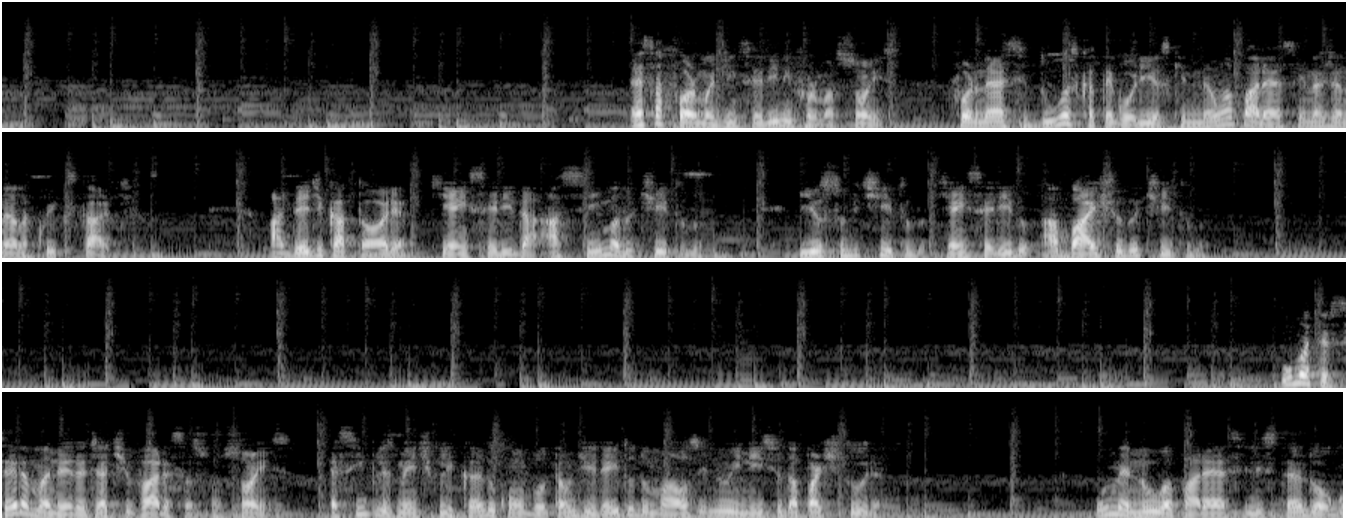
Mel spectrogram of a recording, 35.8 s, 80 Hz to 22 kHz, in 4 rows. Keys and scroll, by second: 0.0-1.7 typing, 19.9-23.3 typing.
